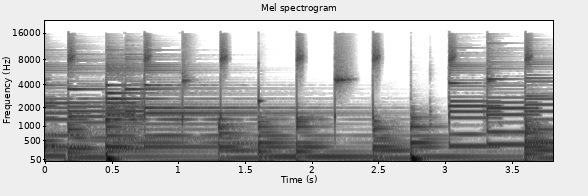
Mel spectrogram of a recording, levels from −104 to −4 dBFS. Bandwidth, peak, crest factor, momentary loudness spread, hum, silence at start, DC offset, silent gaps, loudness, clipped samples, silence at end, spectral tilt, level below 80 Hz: 16.5 kHz; -4 dBFS; 20 dB; 8 LU; none; 0 s; 1%; none; -23 LUFS; under 0.1%; 0 s; -3.5 dB/octave; -30 dBFS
